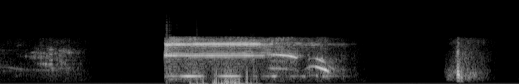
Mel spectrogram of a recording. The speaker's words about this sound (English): That buzzer means we'll have a sub.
